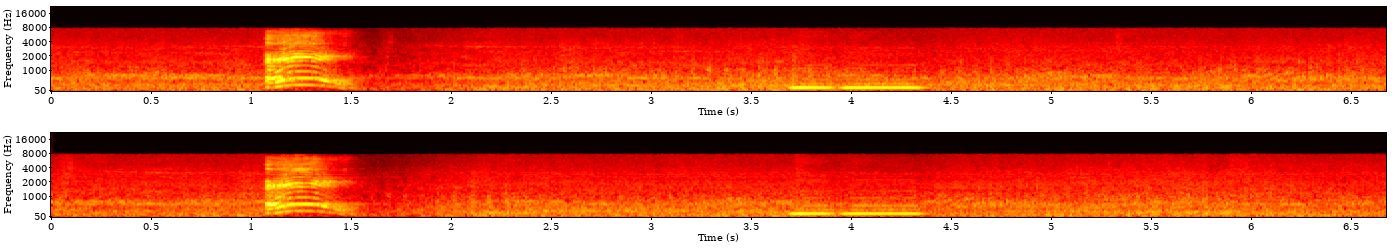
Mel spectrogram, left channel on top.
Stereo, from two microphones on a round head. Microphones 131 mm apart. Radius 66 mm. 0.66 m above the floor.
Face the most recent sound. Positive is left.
turn(degrees=-10)  # may be behind; listen again after turning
